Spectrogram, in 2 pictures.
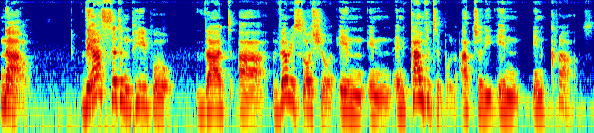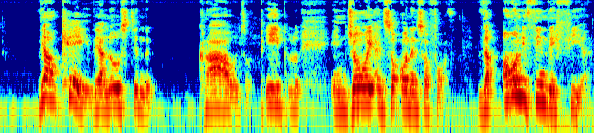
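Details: Adult man who has stammered since childhood, largely overcome through reciting and memorizing lines from grade five, still stammering under stress and feeling under pressure here; word and part-word repetitions; stammering (stuttering).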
